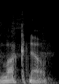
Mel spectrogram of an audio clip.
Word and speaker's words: Lucknow: I can't share it on the air, but it's a word that rhymes with luck. Okay. That is a 4-letter word. Right. You can't say on the radio. Luck. Got it? Yeah. So we say blank no, it's luck no, because that's what the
